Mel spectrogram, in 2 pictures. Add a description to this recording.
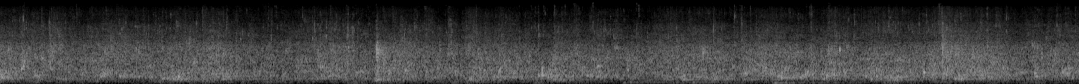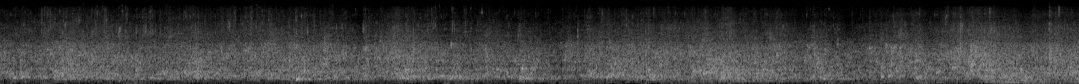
In an underground mine, to get into the "Butte" mine, we are forced to walk in a 1m30 deep water. It could get hard for material...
